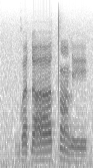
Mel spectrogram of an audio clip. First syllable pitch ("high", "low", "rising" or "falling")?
low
